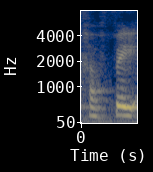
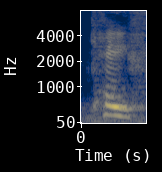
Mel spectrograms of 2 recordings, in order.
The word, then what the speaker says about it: café: So cafe has an accent on the E as well. That's why it's called cafe and not cafe or calf, Anyways, another word I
